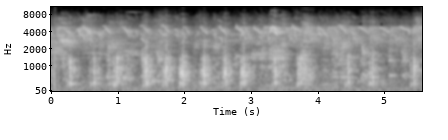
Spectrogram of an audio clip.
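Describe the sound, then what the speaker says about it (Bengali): A spirited village hen clucks steadily in quick, rhythmic bursts, close and fairly loud, over a soft farmyard background. "দেখুন কি তেজি এই মুরগিটা।"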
